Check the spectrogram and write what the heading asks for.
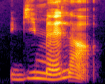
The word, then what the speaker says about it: Guimel: bouche le B prononcé Guimel le G comme guirlande voilà si là vous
